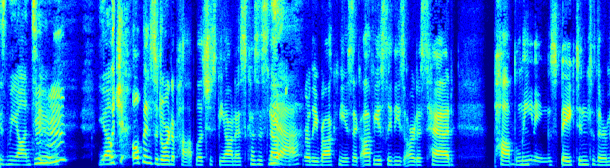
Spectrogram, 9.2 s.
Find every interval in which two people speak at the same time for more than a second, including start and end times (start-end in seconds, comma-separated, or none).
none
